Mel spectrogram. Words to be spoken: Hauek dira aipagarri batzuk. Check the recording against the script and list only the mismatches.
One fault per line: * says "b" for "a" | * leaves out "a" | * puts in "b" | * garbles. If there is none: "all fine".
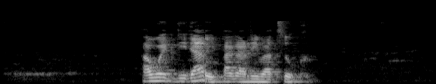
all fine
